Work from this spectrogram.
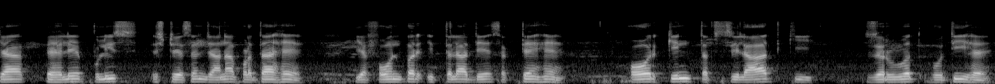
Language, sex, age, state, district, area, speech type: Urdu, male, 18-30, Delhi, North East Delhi, urban, spontaneous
